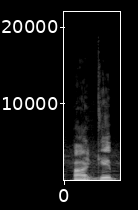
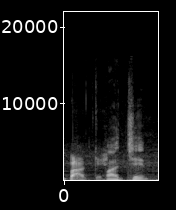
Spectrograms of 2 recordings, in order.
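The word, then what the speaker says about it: pace: Bueno, y siguiendo con la alusión funeraria, la banda que acabamos de escuchar se llama R.I.P., Requiescatin Paque, Pache, como usted quiera, si lo quiere pronunciar en la manera latina clásica, es Paque, si es a la manera eclesiástica, es Pache.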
